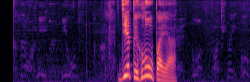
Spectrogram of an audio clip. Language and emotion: Russian, angry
